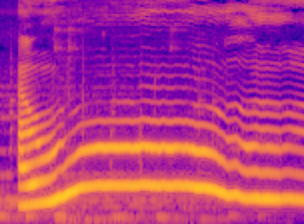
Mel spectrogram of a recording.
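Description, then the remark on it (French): A single long howl from a wolf named Haroun, heard from afar at the edge of a wood, swells upward in pitch, holds a steady mournful tone, then slowly slides back down over about three seconds, loud and unbroken, with a faint low hum beneath. “En se baladant à l'orée du bois, Mûre entend de loin hurler Haroun, son frère loup.”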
